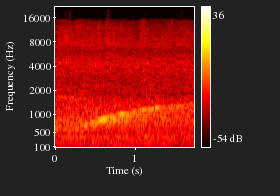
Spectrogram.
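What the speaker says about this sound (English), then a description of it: "There's a police siren outside." A police siren wails from outdoors, a single faint rising tone heard at a distance over low background noise.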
